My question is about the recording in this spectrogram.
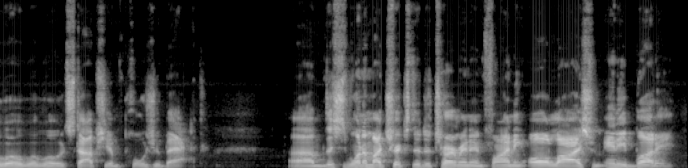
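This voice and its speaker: Male reaction host, mid-pitched and very sharp-toned, explaining off the cuff, halting.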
